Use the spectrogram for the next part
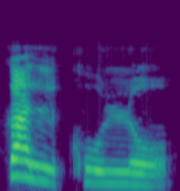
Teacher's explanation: la mayor fuerza de voz está llevando en la sílaba cal ya en esta sílaba cal ahora observamos esta sílaba cal donde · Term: palabra esdrújula, esdrújula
